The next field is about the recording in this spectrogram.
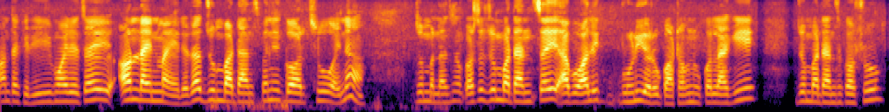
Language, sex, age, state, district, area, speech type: Nepali, female, 30-45, West Bengal, Jalpaiguri, urban, spontaneous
